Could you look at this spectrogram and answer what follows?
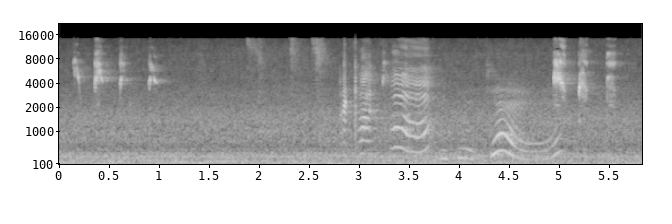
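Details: An Alexandrine parakeet, called Mithu, talks, giving voice-like, wavering syllables mimicking speech, mixed with sharp high chirps; a person speaks softly nearby.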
